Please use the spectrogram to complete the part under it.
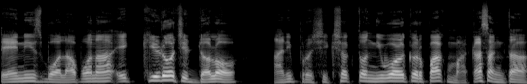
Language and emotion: Goan Konkani, disgusted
